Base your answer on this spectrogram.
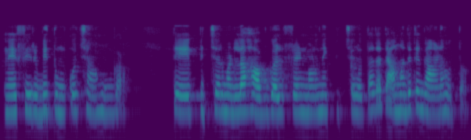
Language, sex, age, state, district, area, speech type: Marathi, female, 18-30, Maharashtra, Pune, urban, spontaneous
